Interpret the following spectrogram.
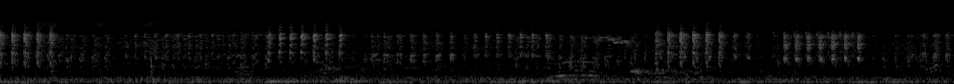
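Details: Swamp frogs at Kuta beach, Bali, give quick ratcheting pulse trains in short bouts, several overlapping voices trading off, plus a brief rising whistle-like note amid continuous low rumbling background.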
